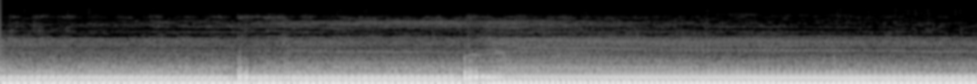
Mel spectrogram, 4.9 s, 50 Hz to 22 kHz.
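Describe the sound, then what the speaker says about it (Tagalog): A 450NK motorcycle engine blips twice in quick succession as it rev-matches on a downshift, the loud, close rumble rising sharply each time and then settling back into a steady drone. "Diba naghahanap kayo ng rev match sa downshift?"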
